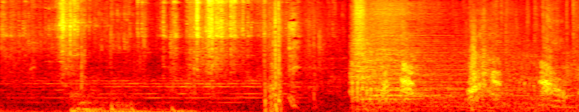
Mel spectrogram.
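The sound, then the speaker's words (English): Guard dogs bark as they attack a man. A few loud, sharp barks sound over a rough, steady background, after a brief burst of clattering noise. “Guard dogs tear towards him. He's knocked to the ground by the ferocity of their attack.”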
